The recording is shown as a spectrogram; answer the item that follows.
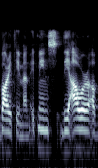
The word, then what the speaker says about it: Vargtimmen: It's not very easy to spell if you're not Swedish, but I can spell it out for you. So you Please can just do, yeah. include. Okay, it's VARG TIMMEN.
